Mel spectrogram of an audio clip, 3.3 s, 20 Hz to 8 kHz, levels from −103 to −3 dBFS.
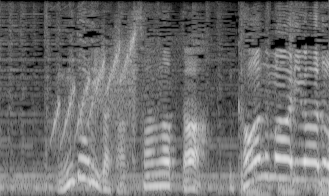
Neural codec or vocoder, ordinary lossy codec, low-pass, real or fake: none; none; none; real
